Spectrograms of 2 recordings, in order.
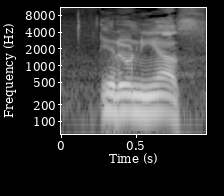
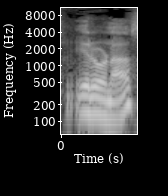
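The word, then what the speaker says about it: erroneous: দেখুন প্রথমটা এই অপশানে বলছে কি, এরোনাস, এরোনিয়াস, এরোনাস উচ্চারণ হয়, এরোনাস মানে হচ্ছে ভুল করে, ভুলবশত, ফলটি, ফলটি মানেও ভুল, তাহলে এ দুটো সমর্থক হলো, বিপরীত কিন্তু হলো না।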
